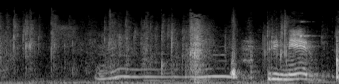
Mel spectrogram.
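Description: A young woman hums a long, pleased note.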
